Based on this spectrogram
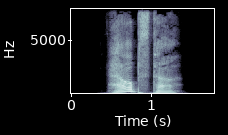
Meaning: inflection of herb: 1. strong/mixed nominative masculine singular superlative degree 2. strong genitive/dative feminine singular superlative degree 3. strong genitive plural superlative degree
- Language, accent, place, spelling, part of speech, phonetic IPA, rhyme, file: German, Germany, Berlin, herbster, adjective, [ˈhɛʁpstɐ], -ɛʁpstɐ, De-herbster.ogg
